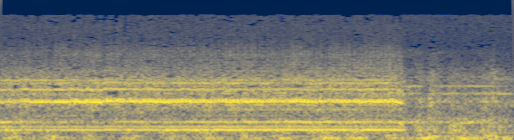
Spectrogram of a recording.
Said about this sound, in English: When the time came, he went aboard with the others, and the train started.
